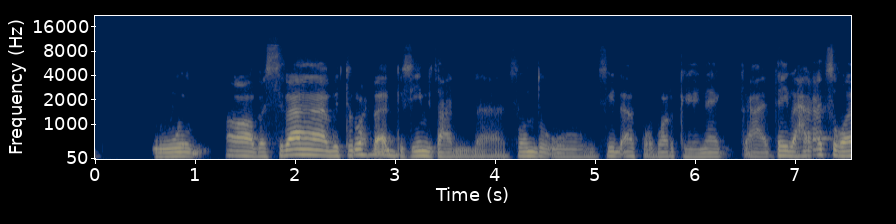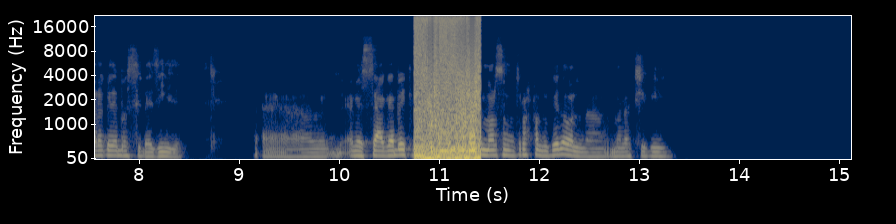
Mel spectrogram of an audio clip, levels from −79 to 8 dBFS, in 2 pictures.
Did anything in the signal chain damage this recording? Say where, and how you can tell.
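Yes. At the sample-format conversion stage, a wrong sample width from 10.75 to 11.42 s turns the speech into loud noise, half speed and an octave low, which fits 16-bit data read as unsigned 8-bit. A spectrogram shows broadband noise masking faint, compressed harmonics, and the waveform swells.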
